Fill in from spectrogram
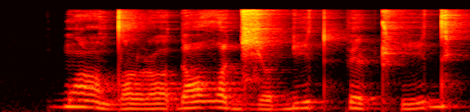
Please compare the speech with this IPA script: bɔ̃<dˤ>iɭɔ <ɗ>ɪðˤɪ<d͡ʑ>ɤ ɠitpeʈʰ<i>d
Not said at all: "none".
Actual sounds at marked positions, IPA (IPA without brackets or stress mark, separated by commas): dˤ, ɗ, d͡ʑ, i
